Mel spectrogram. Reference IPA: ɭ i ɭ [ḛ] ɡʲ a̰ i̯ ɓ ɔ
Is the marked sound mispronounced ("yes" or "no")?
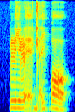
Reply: yes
